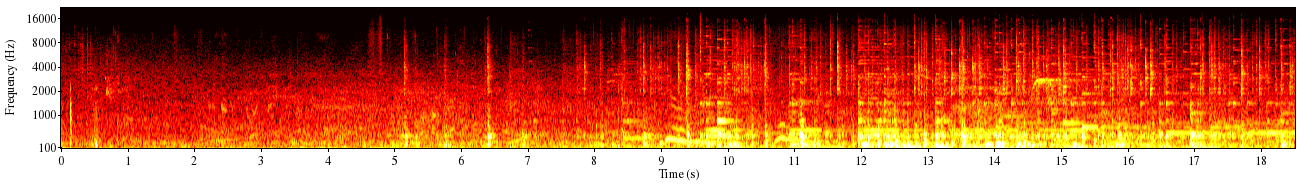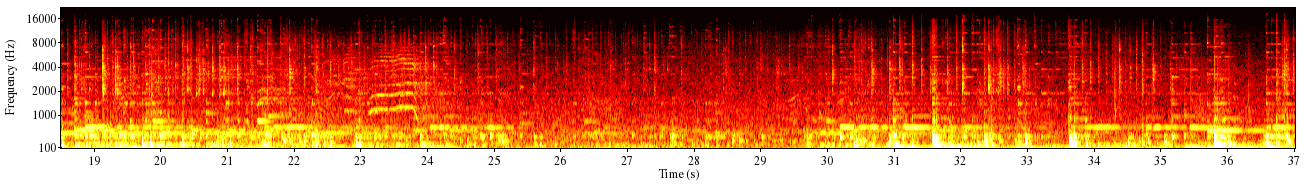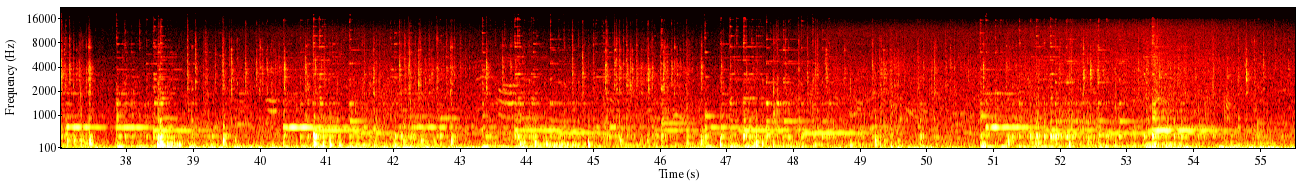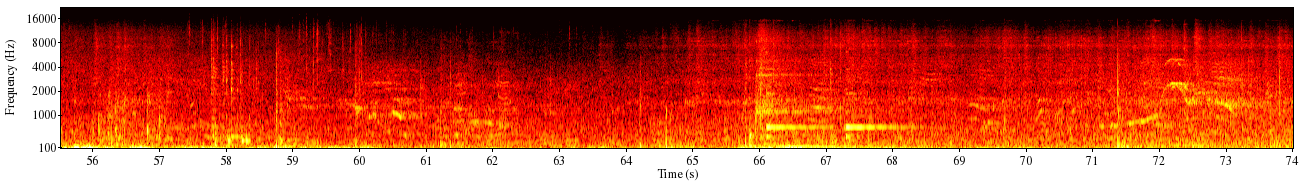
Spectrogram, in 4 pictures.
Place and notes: Henrick de Keijzerplein, Amsterdam, Nederland - Geluids-speelobject/ Sound Playobject
(description in English below)
Dit speelobject heeft een hoop tumult in de wijk veroorzaakt. Het geluid ontstaat doordat een balletje tegen platen aanslaat in een ronddraaiende schijf. Een aantal buurtbewoners vond het geluid te hard en heeft erop gestaan dat het geluid gedempt zou worden. Dit is gebeurd in de vorm van een balletje dat minder geluid maakt.
This play object has caused a lot of uproar in the district. The sound comes from a ball that strikes against plates in a rotating disk. Some residents found the sound too loud and insisted that the sound would be muffled. This is done in the form of a ball that makes less noise.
